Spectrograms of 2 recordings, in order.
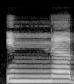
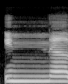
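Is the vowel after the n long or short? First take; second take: long; long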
